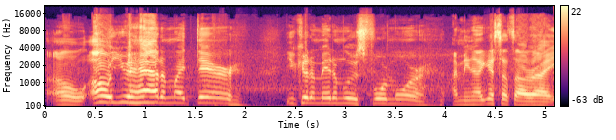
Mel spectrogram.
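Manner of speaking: loud, high exasperated shouting; frustrated yelling. Real, not acted. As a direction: yell at the screen in disbelief. Yelling at player on screen.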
